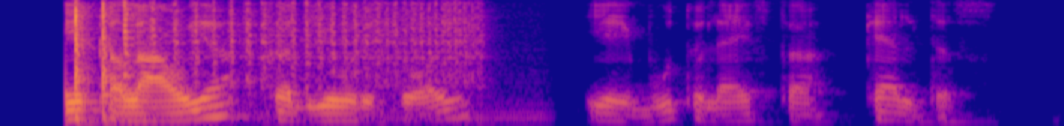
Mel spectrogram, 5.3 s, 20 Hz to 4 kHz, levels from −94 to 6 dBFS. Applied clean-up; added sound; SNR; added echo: none; Coin (dropping); -2 dB; none.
